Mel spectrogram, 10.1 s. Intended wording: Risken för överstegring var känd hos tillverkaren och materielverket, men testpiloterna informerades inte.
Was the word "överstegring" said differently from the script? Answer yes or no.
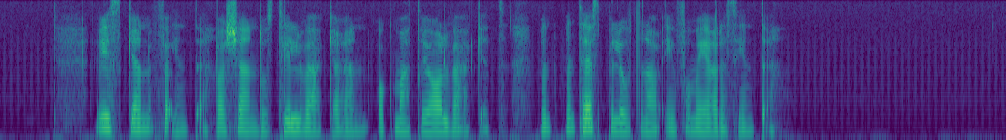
yes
